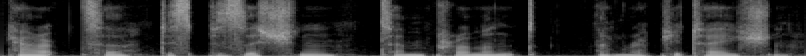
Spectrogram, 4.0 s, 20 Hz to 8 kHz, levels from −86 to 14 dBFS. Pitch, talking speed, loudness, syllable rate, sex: 145 Hz, 75 wpm, -22 LUFS, 4.7 syllables/s, male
